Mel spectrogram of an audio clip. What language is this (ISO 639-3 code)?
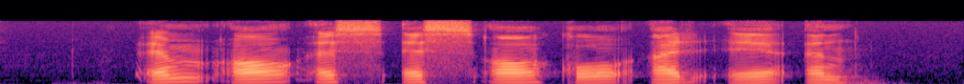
nor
